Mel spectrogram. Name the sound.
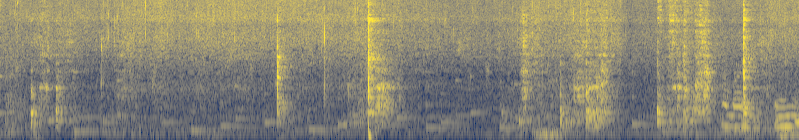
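frying fish with spices in a pan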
